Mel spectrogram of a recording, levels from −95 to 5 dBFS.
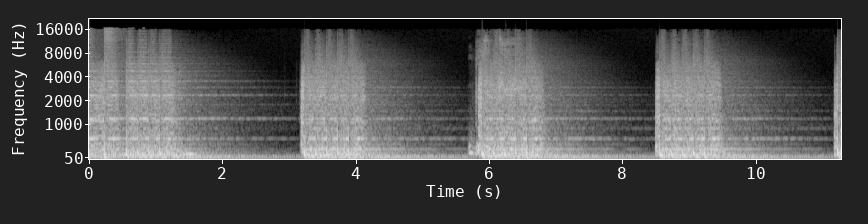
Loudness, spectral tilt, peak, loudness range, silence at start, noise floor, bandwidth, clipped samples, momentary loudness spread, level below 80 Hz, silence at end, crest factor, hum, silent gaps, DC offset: -13 LUFS; -5.5 dB/octave; 0 dBFS; 2 LU; 0 s; -33 dBFS; 17 kHz; under 0.1%; 22 LU; -24 dBFS; 0 s; 14 dB; none; none; under 0.1%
